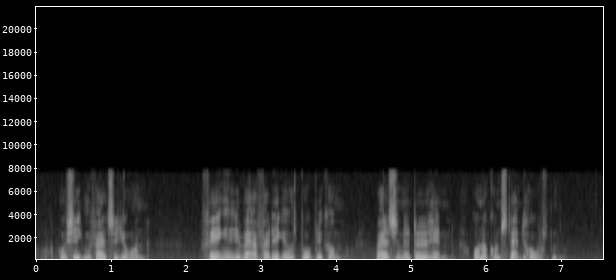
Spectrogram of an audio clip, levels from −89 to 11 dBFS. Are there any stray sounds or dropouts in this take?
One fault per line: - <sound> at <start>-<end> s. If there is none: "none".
none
